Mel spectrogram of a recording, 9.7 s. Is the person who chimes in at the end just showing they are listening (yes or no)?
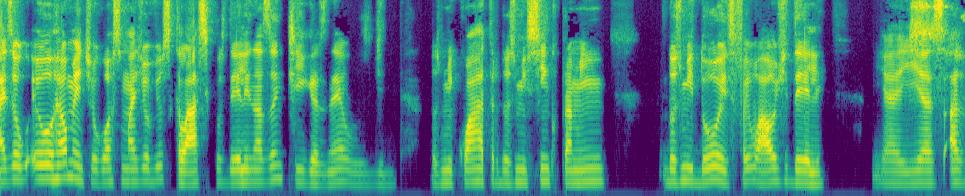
yes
